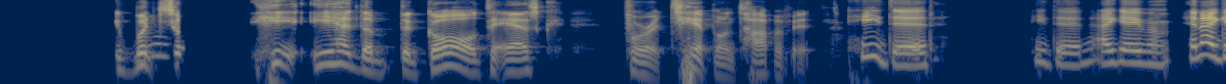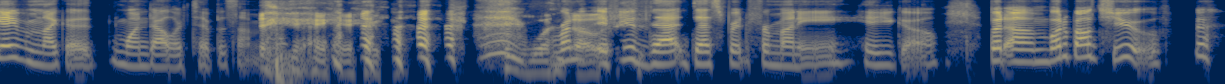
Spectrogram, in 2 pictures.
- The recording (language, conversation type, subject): English, unstructured, Have you ever been overcharged by a taxi driver?
- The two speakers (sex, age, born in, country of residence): female, 55-59, United States, United States; male, 50-54, United States, United States
- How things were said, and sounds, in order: laugh; laughing while speaking: "one dollar"; laugh; sniff; chuckle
